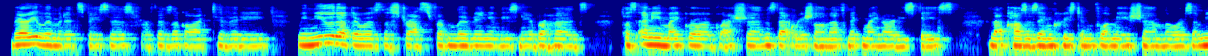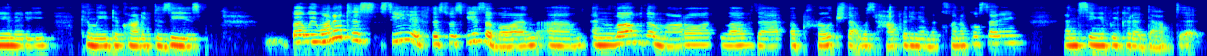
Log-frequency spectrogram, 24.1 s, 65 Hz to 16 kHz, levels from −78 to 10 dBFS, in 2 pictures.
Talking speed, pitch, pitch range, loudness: 175 wpm, 185 Hz, 180-195 Hz, -19 LUFS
